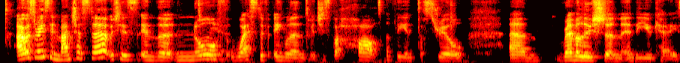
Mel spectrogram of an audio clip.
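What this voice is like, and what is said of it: English accent. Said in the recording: “I love your accent.”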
